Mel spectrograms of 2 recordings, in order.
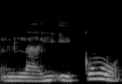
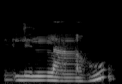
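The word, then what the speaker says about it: لِلّٰهِ: Kalau diartikan utawi ya jadi mendadak lillahi itu nah hanya punyaan Allah ya punyaan Allah lillahi. Ya kalau li ya bisa hi tapi lillahu salah dia bacanya tapi dia tidak merubah makna.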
